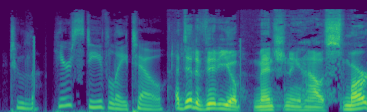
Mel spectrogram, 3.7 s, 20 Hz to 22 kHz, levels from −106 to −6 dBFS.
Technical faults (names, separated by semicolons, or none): damaged data in a compressed stream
